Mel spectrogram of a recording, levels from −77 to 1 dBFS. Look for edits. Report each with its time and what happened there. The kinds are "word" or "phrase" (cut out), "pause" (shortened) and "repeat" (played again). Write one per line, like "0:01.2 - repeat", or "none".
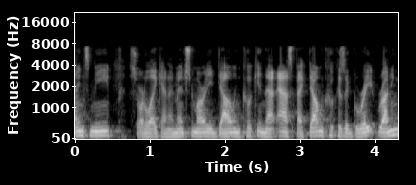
none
